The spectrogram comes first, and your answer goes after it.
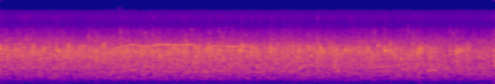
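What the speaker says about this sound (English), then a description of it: "he receives a round of applause from a Sporting Headingley" A rugby crowd at Headingley breaks into steady, sustained applause as an injured player leaves the field, dense clapping throughout with no break.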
